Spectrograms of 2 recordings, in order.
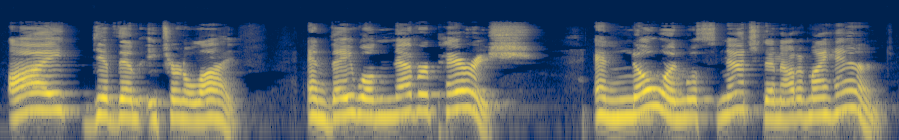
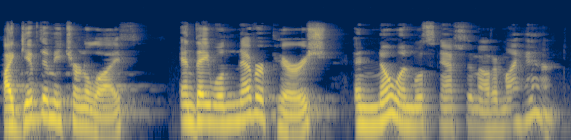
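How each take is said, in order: First: Raised, emphatic preacher quote, higher and louder; forceful preaching. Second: Said in the usual way. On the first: Acted. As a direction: proclaim it like a promise from the pulpit. Preacher quoting Jesus with force.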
